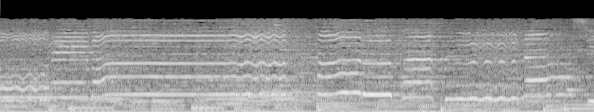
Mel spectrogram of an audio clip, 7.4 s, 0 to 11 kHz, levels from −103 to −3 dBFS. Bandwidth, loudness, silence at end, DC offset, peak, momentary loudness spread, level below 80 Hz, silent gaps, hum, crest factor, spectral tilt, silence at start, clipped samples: 6.4 kHz; -16 LUFS; 0 s; 5%; -4 dBFS; 4 LU; -32 dBFS; none; none; 14 dB; -5 dB/octave; 0 s; under 0.1%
